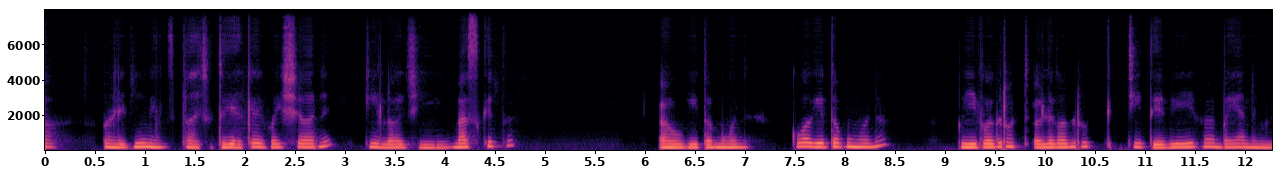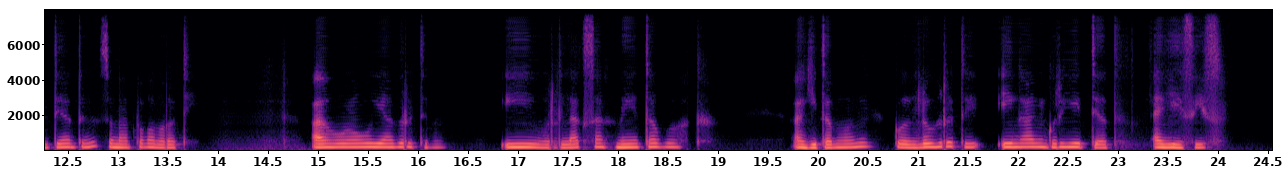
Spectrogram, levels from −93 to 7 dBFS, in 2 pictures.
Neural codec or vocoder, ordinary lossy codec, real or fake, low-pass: codec, 16 kHz, about 1 kbps, DyCAST, with the encoder's durations; none; fake; none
